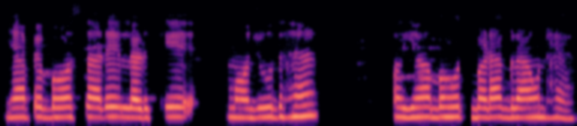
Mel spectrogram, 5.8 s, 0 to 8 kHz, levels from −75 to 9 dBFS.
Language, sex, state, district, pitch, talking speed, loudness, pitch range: Hindi, female, Bihar, Sitamarhi, 225 Hz, 135 wpm, -15 LUFS, 220-235 Hz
